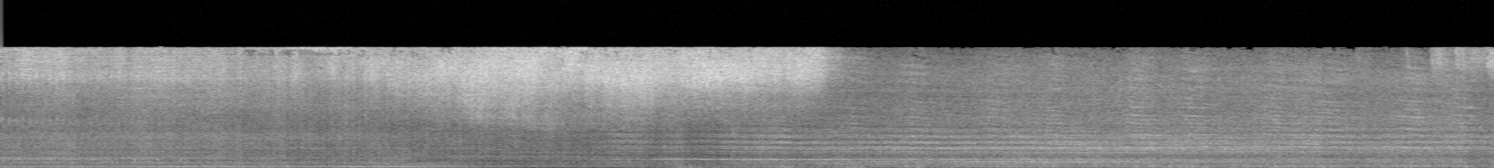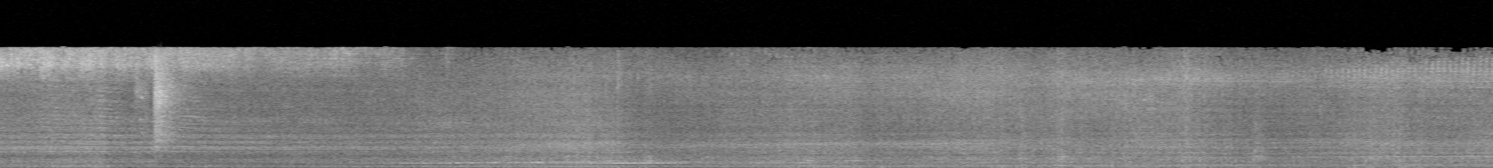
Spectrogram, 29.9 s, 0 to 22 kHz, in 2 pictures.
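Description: EF64 electric locomotive running past on a delivery train, with a steady rumble and a strong high hiss over the first several seconds. Then a JR West 223 series 2000 electric train runs along the platform, its motor whine gliding upward in pitch over the wheel and rail noise.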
